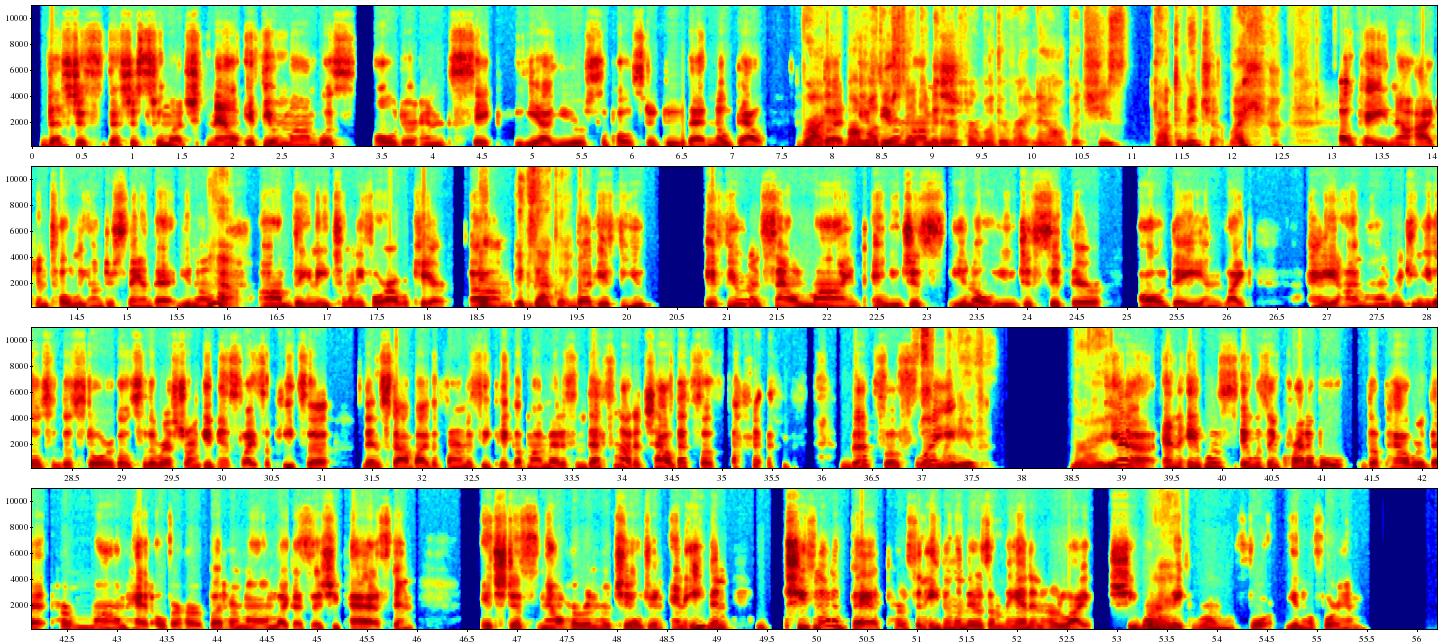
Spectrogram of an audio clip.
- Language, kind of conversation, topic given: English, podcast, How do you define a meaningful and lasting friendship?
- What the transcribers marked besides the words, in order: laughing while speaking: "like"; tapping; chuckle; other background noise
